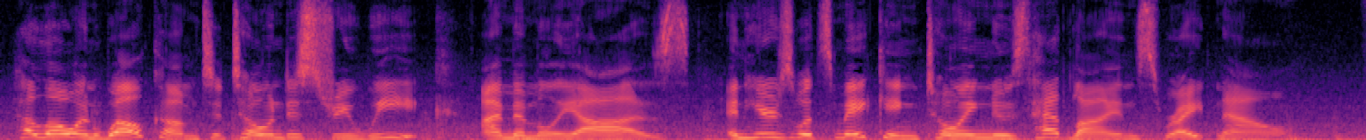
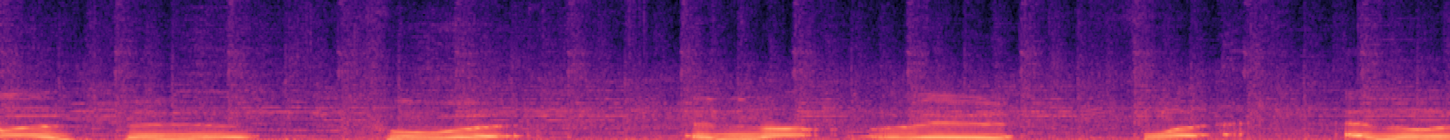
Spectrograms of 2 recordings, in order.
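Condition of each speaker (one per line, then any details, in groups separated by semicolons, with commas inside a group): No condition
Cerebral palsy; cannot run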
